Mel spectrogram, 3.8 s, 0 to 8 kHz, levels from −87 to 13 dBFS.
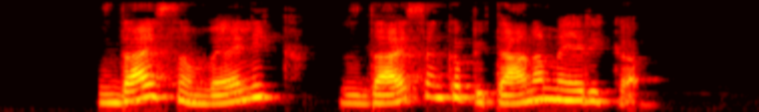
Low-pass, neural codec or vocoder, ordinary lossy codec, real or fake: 7.2 kHz; none; none; real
